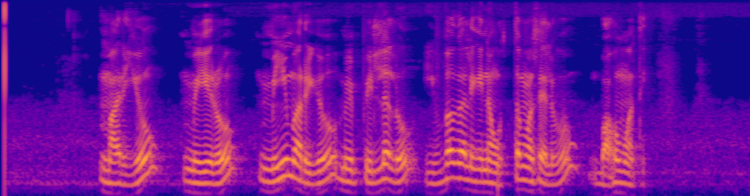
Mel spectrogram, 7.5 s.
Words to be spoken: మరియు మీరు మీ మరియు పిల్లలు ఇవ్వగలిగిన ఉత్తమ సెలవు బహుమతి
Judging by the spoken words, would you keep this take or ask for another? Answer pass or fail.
fail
